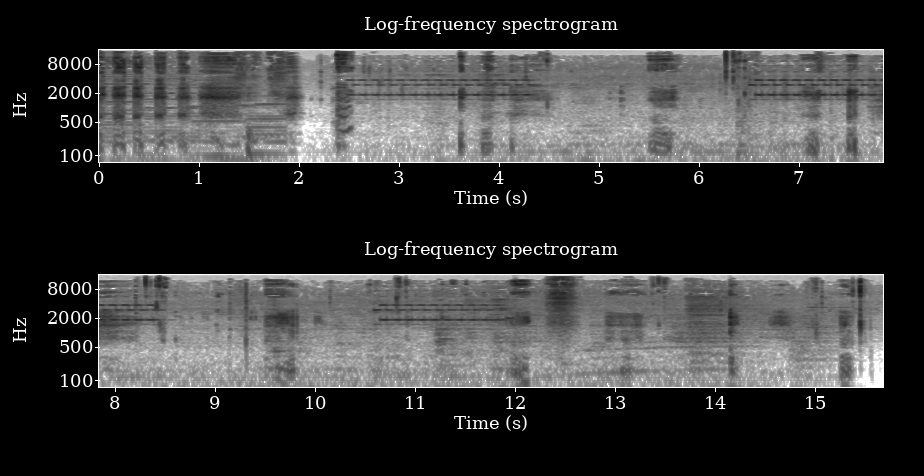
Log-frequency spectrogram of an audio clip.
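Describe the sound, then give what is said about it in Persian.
A telephone rings in three long, steady bursts separated by short pauses, a late-night call from a nursing home in Sarasota, its bright electronic tone sounding over continuous background clatter and rustling. “از خانه سالمندان ساراسوتا زنگ میزنم.”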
